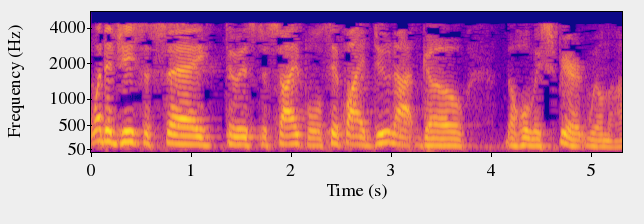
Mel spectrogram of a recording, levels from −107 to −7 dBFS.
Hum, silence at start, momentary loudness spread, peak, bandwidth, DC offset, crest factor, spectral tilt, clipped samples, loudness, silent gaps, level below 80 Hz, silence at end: none; 0 s; 8 LU; -6 dBFS; 4.6 kHz; under 0.1%; 16 dB; -10 dB/octave; under 0.1%; -24 LUFS; none; -58 dBFS; 0 s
